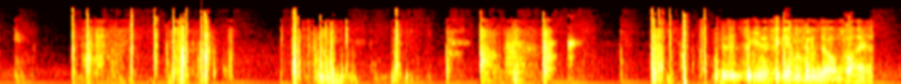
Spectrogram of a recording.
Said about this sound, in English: Stop clicking the phone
